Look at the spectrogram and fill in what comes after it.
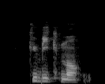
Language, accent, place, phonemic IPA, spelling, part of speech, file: French, France, Lyon, /ky.bik.mɑ̃/, cubiquement, adverb, LL-Q150 (fra)-cubiquement.wav
- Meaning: cubically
